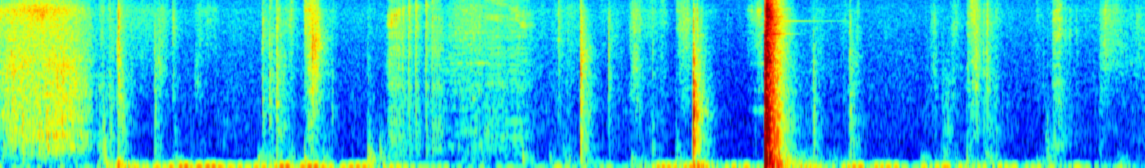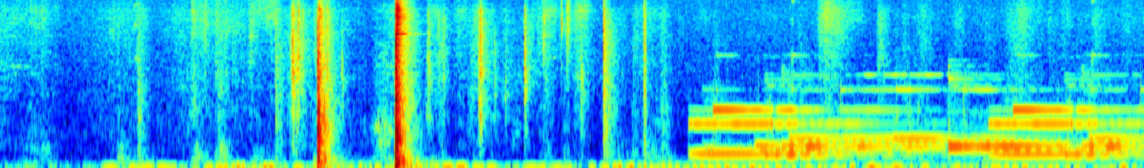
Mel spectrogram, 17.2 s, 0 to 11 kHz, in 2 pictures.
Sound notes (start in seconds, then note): 5.8 block clanging; 13.7 tranquil music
